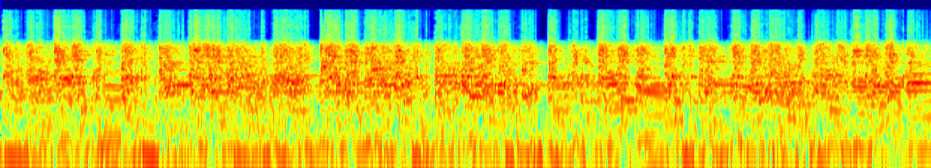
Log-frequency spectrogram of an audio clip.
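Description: Live Afro-Peruvian dance music: a plucked guitar over a steady, driving rhythm of cajón (wooden box drum) strokes, played loud through the sound system.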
